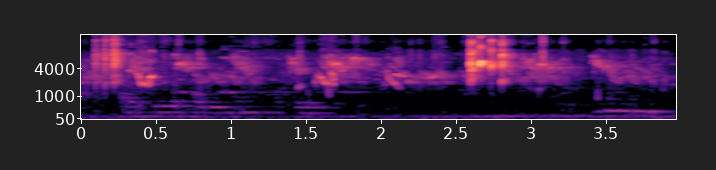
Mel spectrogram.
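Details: Budgerigars in a breeding collection, March 15, 2024, make sharp downward-sliding chirps in quick bursts, then a loud scratchy squawk near the end, over a faint low hum.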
